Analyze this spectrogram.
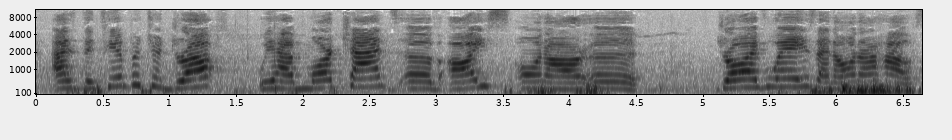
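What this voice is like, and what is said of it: Cajun accent. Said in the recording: “that's kind of a Cajun accent. She lives down in South Louisiana.”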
